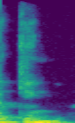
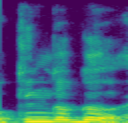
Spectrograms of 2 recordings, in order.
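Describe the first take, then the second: First: "किंग" said as one smooth syllable with nasal ng and a light g, lower and falling; correct blended reading. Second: "किंग ग" with an extra separate ग sound after किंग; wrong split reading. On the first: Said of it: "सीधे इसका उच्चारण क्या हो गया?". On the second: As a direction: break "किंग ग" into king plus a loose ग syllable. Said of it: "ऐसे करके नहीं पढ़ना है". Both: Shown as a demonstration.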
